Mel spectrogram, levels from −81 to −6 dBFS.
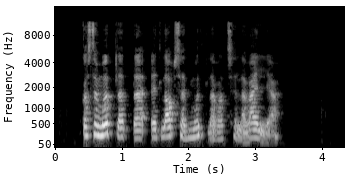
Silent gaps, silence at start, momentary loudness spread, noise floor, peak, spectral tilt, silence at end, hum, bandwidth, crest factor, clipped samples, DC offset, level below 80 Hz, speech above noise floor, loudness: none; 0.4 s; 12 LU; under -90 dBFS; -6 dBFS; -4.5 dB/octave; 1 s; none; 11.5 kHz; 20 dB; under 0.1%; under 0.1%; -64 dBFS; over 66 dB; -25 LUFS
